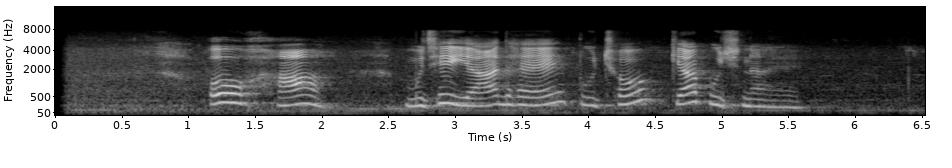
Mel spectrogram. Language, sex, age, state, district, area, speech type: Hindi, female, 30-45, Madhya Pradesh, Chhindwara, urban, read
